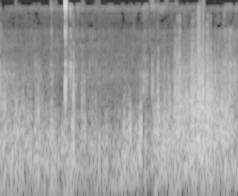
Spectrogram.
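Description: Wind buffeting the phone's microphone, a loud, steady low rumble, with one brief sharp click about a third of the way in.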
